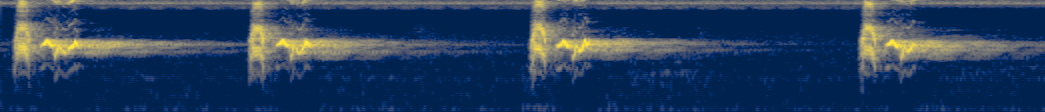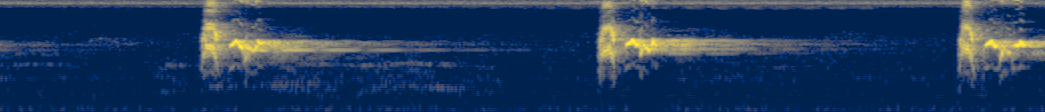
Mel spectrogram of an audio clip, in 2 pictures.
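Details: Sooty-headed bulbul calling loudly toward a rival: sharp, bright, clipped notes repeated steadily about every one and a half to two seconds, seven in a row, each with a brief echo.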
